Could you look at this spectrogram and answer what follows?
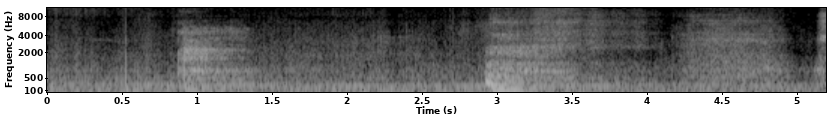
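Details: Two loud, rough breath bursts, the second a deep sharp intake with a low grunting edge, over steady outdoor noise, from a Mustang mare resisting a stretch during an equine chiropractic session; gasping.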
